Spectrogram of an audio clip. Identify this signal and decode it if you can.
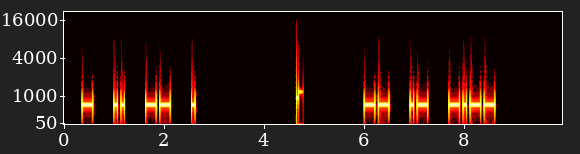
Morse code, heard as a keyed tone, about 17 wpm, spaced as for 12 wpm, 700 Hz. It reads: TIME MAY
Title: 2x Character Spacing - Top 100 Words - 17wpm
